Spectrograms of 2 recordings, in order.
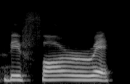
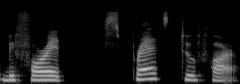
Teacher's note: Esse T não vai ser ouvido porque vem uma consoante depois.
